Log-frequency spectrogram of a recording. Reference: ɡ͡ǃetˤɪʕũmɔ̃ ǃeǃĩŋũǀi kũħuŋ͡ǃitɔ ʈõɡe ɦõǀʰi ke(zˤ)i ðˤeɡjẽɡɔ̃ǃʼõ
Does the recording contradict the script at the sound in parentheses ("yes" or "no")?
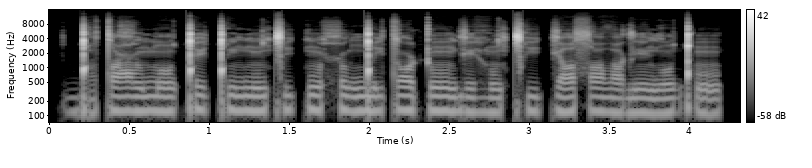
yes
